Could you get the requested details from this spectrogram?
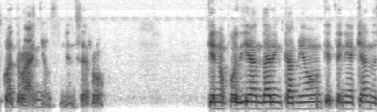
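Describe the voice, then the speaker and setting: Middle-aged woman, heartfelt testimony, slow and unhurried, drops soft, gravelly texture. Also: fairly low pitch. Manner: heartfelt, often sinking to a soft, near-whispered voice. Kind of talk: spoken religious testimony.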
